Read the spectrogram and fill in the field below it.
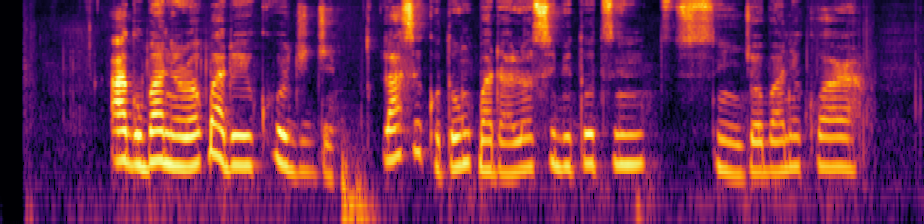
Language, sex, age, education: Yoruba, female, 15-29, tertiary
